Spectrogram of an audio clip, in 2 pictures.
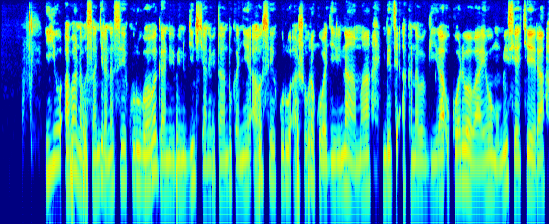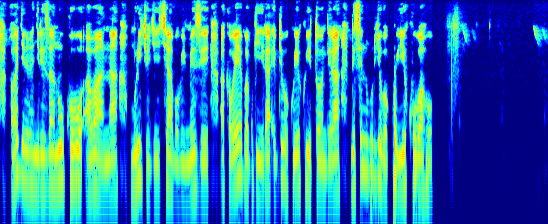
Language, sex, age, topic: Kinyarwanda, male, 18-24, health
